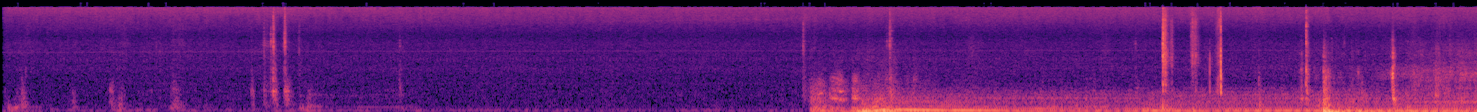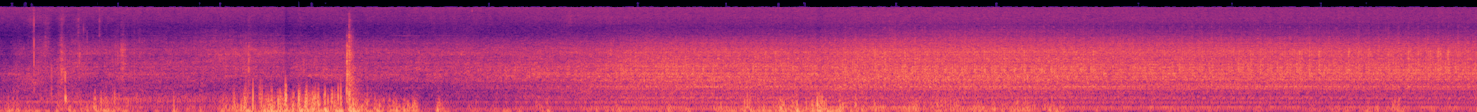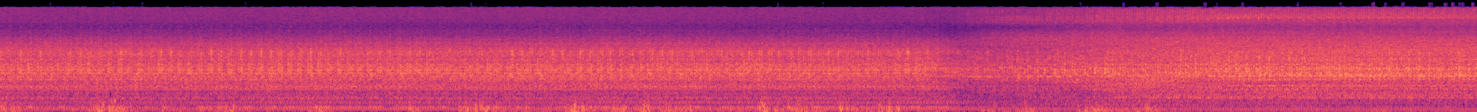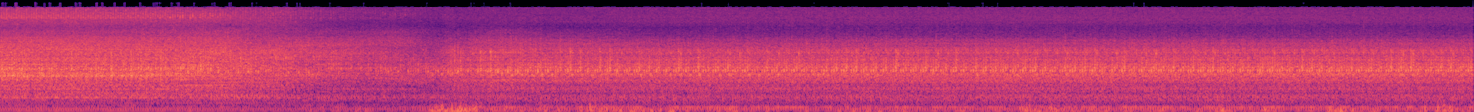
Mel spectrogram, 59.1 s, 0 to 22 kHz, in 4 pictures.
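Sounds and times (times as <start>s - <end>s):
loud burst of noise: 8.1s - 18.7s
car engine idling with knock: 8.1s - 59.0s.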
